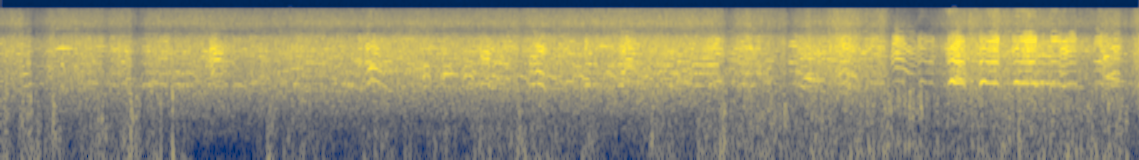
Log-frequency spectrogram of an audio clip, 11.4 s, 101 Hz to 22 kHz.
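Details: Black-tailed gulls, parents with chicks, on Teuri Island's Kurosaki coast, Hokkaido, 13 June 2021: loud, repeated, arching nasal mews with strong overtones, several birds calling about three times a second, over background surf.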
